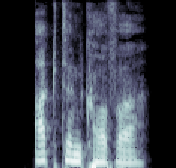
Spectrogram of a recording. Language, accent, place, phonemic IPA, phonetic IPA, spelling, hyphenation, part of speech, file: German, Germany, Berlin, /ˈaktənˌkɔfər/, [ˈʔäktn̩ˌkɔfɐ], Aktenkoffer, Ak‧ten‧kof‧fer, noun, De-Aktenkoffer.ogg
- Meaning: attaché case (briefcase with a hard, rectangular surface)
